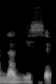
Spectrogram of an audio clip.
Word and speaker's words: Daguise: Gue melafalkan namanya itu karena berdasarkan dia sendiri yang bilang ya bahwa pelafalan namanya itu adalah Alisa Dagise gitu ya. Jadi bukan Daguis tahu gimana ya.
